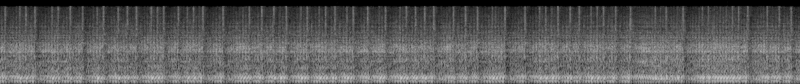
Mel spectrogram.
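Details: 1987 Yamaha YZ 490 two-stroke after carburettor rework for bogging, warming up: crisp, even ring-ding at a steady idle with light blips, no misfire or hunting. The air mixture screw sits at 2¼ turns out, in spec, so the pilot circuit sounds right.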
